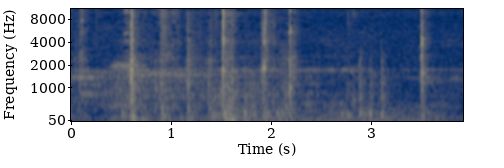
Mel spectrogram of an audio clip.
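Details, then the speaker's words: Volkswagen Jetta A4/MK4 with intermittent no-start, after installing new 409 relay, ignition switched on: sharp relay click with faint steady fuel pump hum as pressure builds; normal fuel pump relay click and prime. "se escucho que hizo un clic significa que ya cargo aquí la bomba de combustible la presión"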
